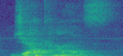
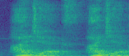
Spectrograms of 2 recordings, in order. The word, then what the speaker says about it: hijacks: a devotee, he said, how do you say that? Jack highs? And the person said, hijacks, Prabhupada, hijacks.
